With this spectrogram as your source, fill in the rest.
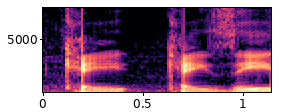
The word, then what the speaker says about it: Kazee: I saw where DeMonte KZ, is that how I say it, Bill? Yes. That's how you say it. I don't know if it's right or not. All right. That's how you say it. Kazee, I don't know.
